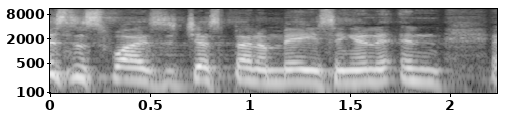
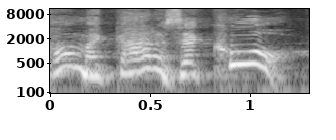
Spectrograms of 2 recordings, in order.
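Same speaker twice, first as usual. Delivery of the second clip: much higher, breathless delight; starstruck thrill; 8 semitones higher than usual. Retold or imitated. Getting a phone call from McMahon, thrilled. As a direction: squeal of disbelief at the call. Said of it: "I'm like".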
